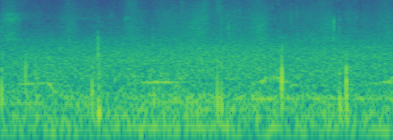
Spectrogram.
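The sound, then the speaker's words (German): Footsteps climb old sandstone stairs toward a castle wall. Light, irregular taps and scuffs sit under a steady, loud background roar that continues the whole time. “Von hier aus steigen wir alte Treppenstufen aus Sandstein hinauf.”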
